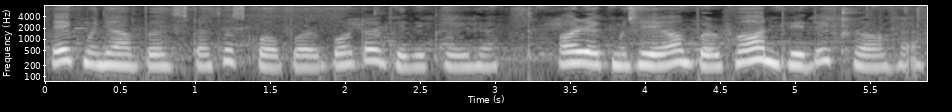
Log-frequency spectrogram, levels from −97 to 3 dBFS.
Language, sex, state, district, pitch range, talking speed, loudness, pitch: Hindi, female, Himachal Pradesh, Shimla, 190-235 Hz, 215 wpm, -16 LUFS, 205 Hz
